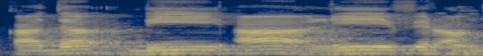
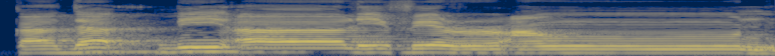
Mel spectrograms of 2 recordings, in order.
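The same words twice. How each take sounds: First: The vowels before ali and fir'aun are lengthened. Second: The vowels before ali and fir'aun stay short. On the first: The speaker calls it wrong. "jangan ada panjang antara bi dan hamzah atau li dan fir'aun ini" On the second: The speaker calls it right. "langsung dibaca kadabi ali gitu ya"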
